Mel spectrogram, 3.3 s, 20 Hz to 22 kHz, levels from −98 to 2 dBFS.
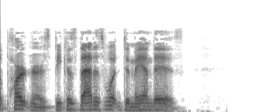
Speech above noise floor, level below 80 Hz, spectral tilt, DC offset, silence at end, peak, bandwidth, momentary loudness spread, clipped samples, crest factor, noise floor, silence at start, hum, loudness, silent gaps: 40 dB; -62 dBFS; -3 dB/octave; under 0.1%; 1.1 s; -10 dBFS; 7.6 kHz; 9 LU; under 0.1%; 20 dB; -70 dBFS; 0 s; none; -29 LUFS; none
